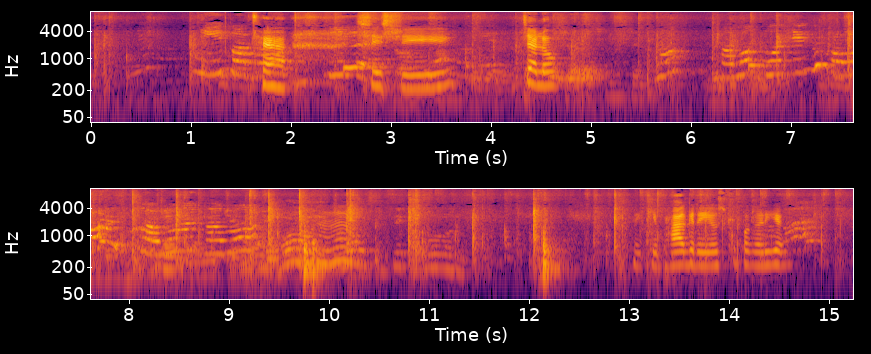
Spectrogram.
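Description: A young girl chatters in a high voice close by.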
